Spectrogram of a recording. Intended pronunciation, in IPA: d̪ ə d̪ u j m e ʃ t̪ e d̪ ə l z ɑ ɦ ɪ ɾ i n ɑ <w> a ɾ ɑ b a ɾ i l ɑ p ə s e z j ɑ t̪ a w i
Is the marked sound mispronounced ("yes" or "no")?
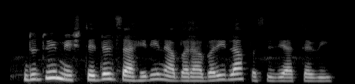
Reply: yes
